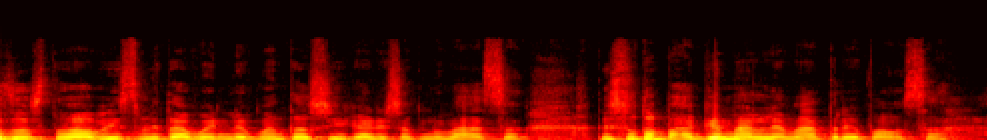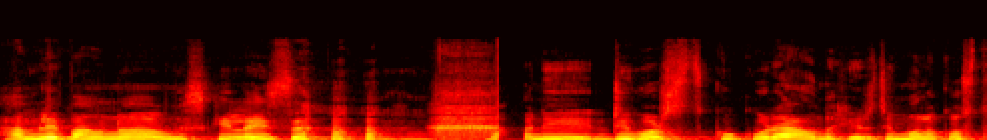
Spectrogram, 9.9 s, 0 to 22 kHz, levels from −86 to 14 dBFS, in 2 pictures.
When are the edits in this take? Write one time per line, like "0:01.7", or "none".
0:02.8
0:07.2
